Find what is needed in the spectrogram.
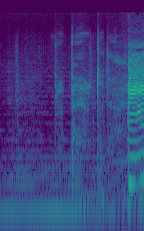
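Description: Soft whispering over a faint, sustained musical drone. A loud strummed electric guitar comes in right at the end.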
